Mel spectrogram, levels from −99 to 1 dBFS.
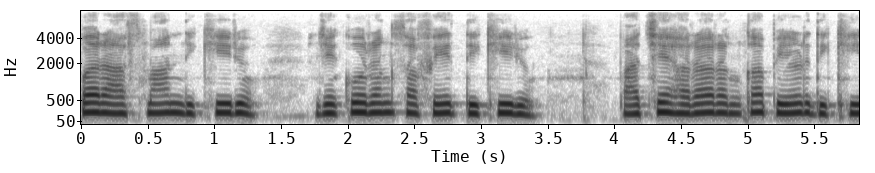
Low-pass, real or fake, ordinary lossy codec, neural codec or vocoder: none; real; none; none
